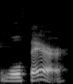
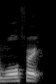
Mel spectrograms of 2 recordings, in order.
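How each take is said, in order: First: The name ends with a 'fair' sound. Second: The name ends with a 'fert' sound. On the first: "Some people may say Wolfair" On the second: "Some people might say Wolfert"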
